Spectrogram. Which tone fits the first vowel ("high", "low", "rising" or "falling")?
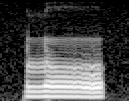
low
